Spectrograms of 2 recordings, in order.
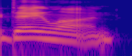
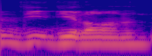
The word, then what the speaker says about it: Delon: Delon or Daylon? It's pronounced both ways, but I prefer Delon.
